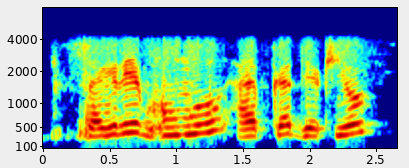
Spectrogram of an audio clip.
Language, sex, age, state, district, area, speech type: Maithili, male, 60+, Bihar, Araria, rural, conversation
